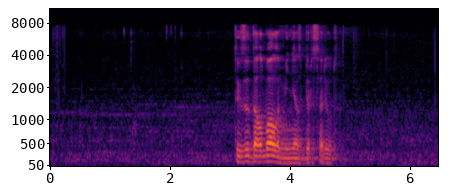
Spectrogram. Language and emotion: Russian, angry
